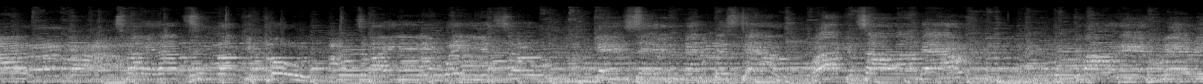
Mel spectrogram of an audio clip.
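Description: Bluegrass band playing an instrumental break between verses: acoustic guitar, banjo and upright bass, with a lead melody full of sliding, bending notes.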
